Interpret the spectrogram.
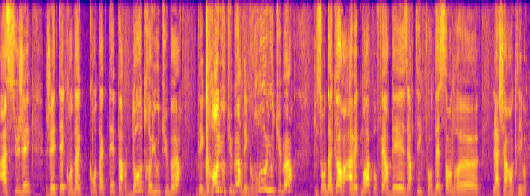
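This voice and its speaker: A man's voice: high-pitched, pushed and bright. A man ranting in a casual vlog, mocking and rambling, with theatrical asides to his viewers. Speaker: YouTuber.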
